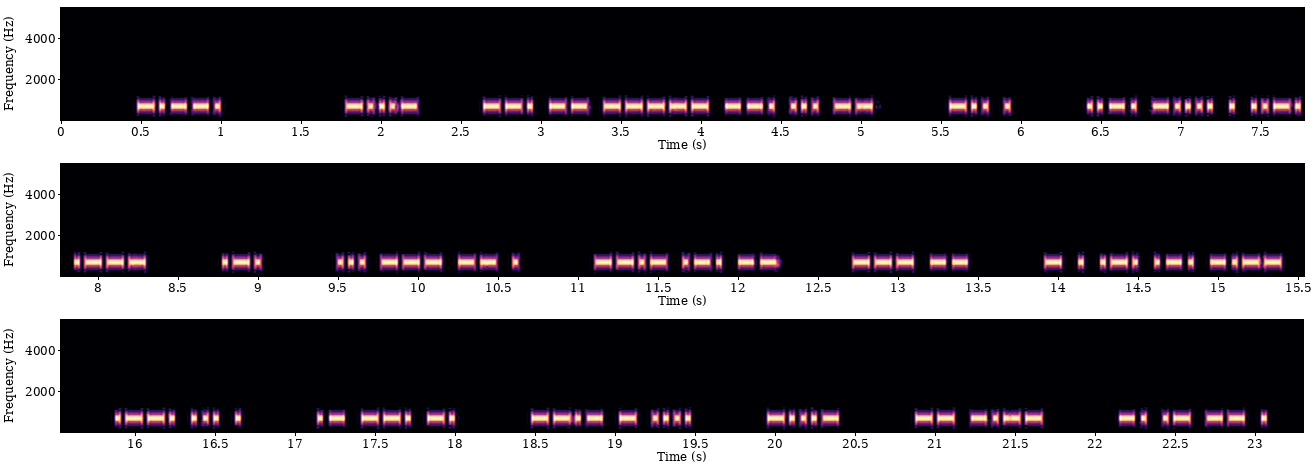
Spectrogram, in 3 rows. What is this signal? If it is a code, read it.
Morse code, heard as a keyed tone, about 36 wpm, 700 Hz. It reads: <KN> <BT> GM0GSM DE F6EFJ R SOME QRM OM TERRY PSE AGN QTH <BT> MY NAME
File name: UK MASTER QSOs TRAINING/35WPM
